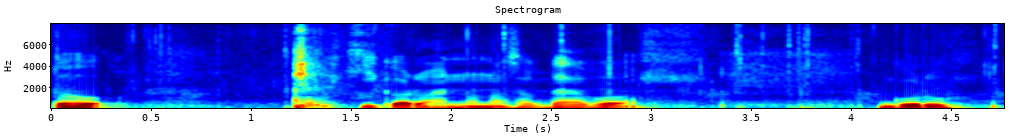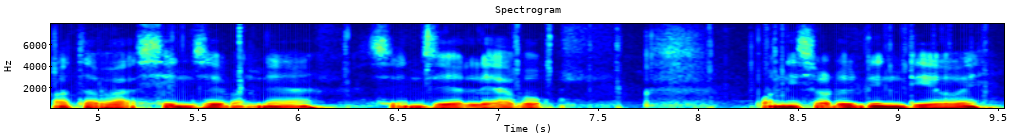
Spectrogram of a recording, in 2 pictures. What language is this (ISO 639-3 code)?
nep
